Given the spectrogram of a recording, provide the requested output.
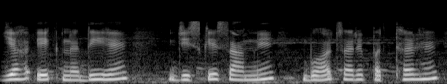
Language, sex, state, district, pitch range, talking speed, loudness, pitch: Hindi, female, Jharkhand, Ranchi, 215-245 Hz, 135 wpm, -18 LUFS, 230 Hz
